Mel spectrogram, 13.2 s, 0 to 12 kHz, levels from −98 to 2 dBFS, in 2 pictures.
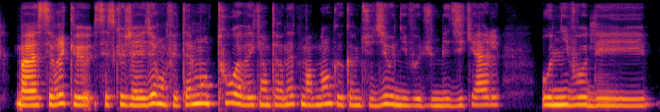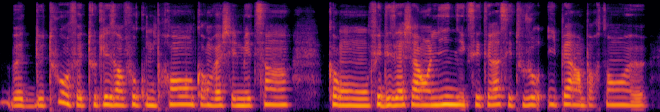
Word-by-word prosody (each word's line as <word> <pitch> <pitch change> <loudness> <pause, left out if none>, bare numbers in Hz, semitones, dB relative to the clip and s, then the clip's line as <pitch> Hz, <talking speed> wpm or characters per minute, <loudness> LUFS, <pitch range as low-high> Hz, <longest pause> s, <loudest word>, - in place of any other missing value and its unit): Bah, 220 -4 +8
c'est 225 +2 +2
vrai 265 +3 +4
que 230 -4 +3
c'est 235 0 -4
ce 230 - -7
que 245 - +3
j'allais 215 -2 +4
dire: 270 +3 +6
«On 260 - +6
fait 230 -3 -3
tellement 260 +4 +5
tout 285 +2 -2
avec 235 -3 +1
internet 230 +2 -2
maintenant», 235 +2 +1
que 250 -3 -1
comme 225 -1 -2
tu 215 0 -7
dis: 225 +5 0
«Au 250 - +2
niveau 210 -2 -1
du 205 0 -8
médical, 215 +3 -4 0.4
au 230 +1 +4
niveau 230 0 +5
des 205 0 -3 0.2
bah, 210 -3 -2
de 200 +2 -6
tout 300 +9 -4
en 265 - +1
fait», 220 -3 -4
toutes 230 +2 -8
les 235 -1 +1
infos 220 +2 -2
qu'on 225 -2 -2
prend, 240 +3 -1
quand 235 -1 -6
on - - -2
va 210 0 -1
chez 210 0 -7
le 210 - -1
médecin, 230 +2 -2 0.4
quand 240 - 0
on 210 -1 +1
fait 240 +4 -1
des 215 0 +1
achats 220 0 +1
en 225 - +1
ligne 235 +1 +4
et 230 - -1
cetera, 230 +1 -3
c'est 230 -2 -6
toujours 225 +1 -5
hyper 240 0 -2
important, 225 +1 -5
heu, 105 0 -6
225 Hz, 260 wpm, -23 LUFS, 215-240 Hz, 0.4 s, Bah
